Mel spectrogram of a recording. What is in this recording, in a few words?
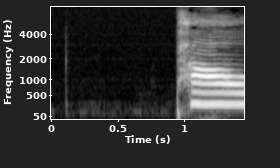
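"pao" first tone, chinese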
